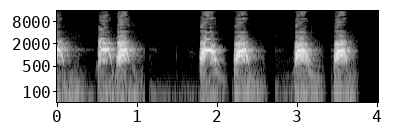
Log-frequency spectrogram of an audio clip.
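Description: A dog barking: seven short, sharp barks, mostly in quick pairs about a second apart.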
